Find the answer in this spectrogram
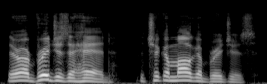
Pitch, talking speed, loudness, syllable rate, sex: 150 Hz, 135 wpm, -18 LUFS, 6.7 syllables/s, male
